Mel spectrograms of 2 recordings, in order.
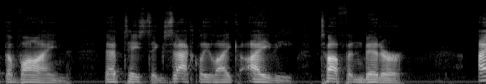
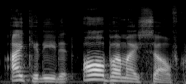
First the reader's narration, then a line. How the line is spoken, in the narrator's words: cried Paul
